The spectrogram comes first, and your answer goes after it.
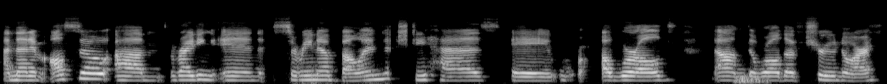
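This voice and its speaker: A woman's voice: medium pitch, level tone, slow pace, a bit bright, clear, resonant tone, dull audio. A woman from Michigan, a guest author chatting casually on a video call, talking with lots of "um"s and small laughs. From Michigan, USA. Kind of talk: casual podcast chat.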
